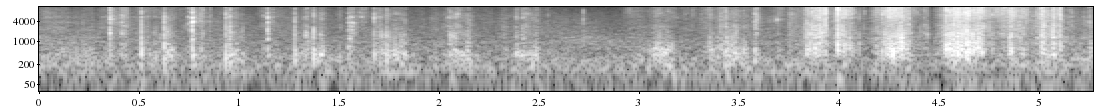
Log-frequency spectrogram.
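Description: Long red nails scratch and brush across the reversible pink and gold sequins covering a stuffed plush pig toy. The result is a quick run of crisp, bright, scratchy clicks and rustles that swell into louder, denser brushing strokes near the end.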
